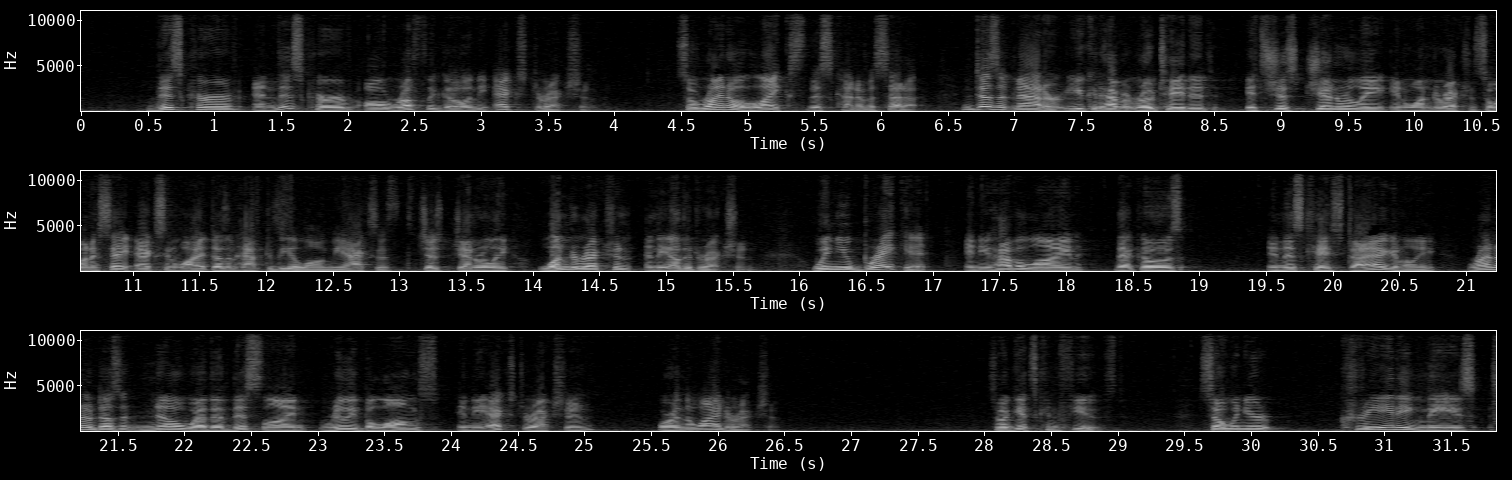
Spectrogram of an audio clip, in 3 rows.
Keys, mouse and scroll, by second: 1.0 click, 2.3 shift+click, 16.7 Escape, 16.9 Escape, 17.4 click, 18.3 click, 19.4 click, 20.0 Return, 22.4 click, 29.6 click, 30.8 click, 31.7 Delete.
